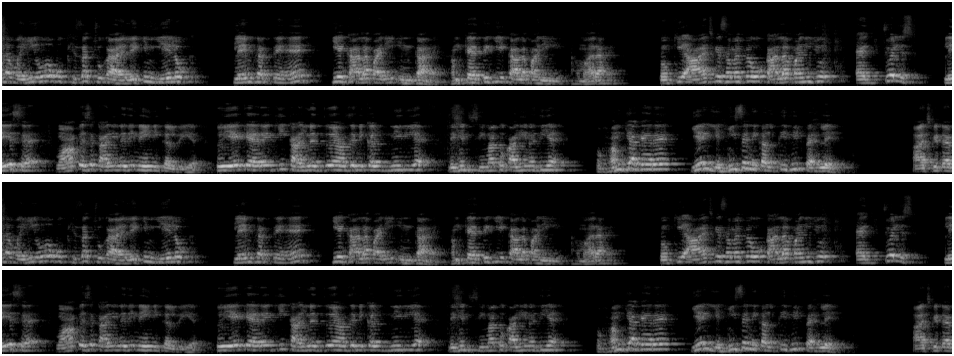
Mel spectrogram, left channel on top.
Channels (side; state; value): right; quieter; 3.7 dB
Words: वही हो, वो खिसक चुका है, लेकिन ये लोग क्लेम करते हैं कि ये काला पानी इनका है। हम कहते हैं कि ये काला पानी हमारा है, क्योंकि आज के समय पे वो काला पानी जो एक्चुअल प्लेस है वहां पे से काली नदी नहीं निकल रही है। तो ये कह रहे हैं कि काली नदी तो यहां से निकल नहीं रही है, लेकिन सीमा तो काली नदी है। तो हम क्या कह रहे हैं, ये यहीं से निकलती थी पहले, आज के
